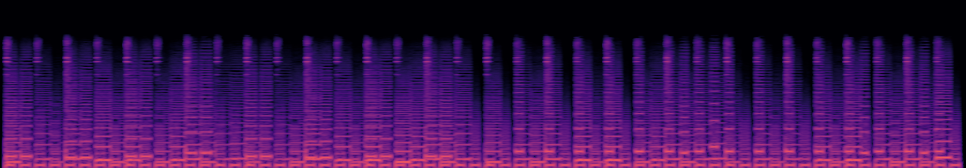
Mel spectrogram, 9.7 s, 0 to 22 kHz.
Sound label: c64 music loop; crazy chicken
